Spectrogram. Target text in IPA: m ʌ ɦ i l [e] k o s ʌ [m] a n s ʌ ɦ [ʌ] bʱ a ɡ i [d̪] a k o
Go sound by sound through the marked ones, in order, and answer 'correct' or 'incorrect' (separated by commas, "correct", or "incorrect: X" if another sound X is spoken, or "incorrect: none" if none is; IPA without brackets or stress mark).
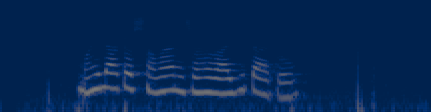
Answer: incorrect: a, correct, correct, incorrect: t̪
